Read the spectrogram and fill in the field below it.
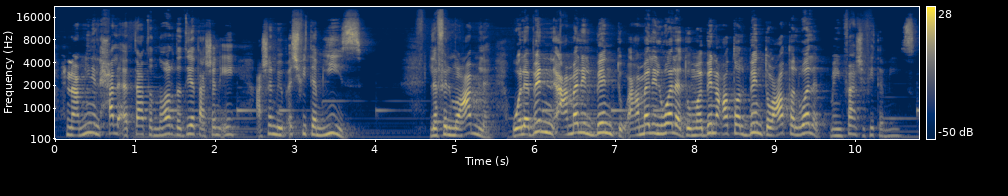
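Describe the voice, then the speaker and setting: A woman with an Egyptian accent giving a lively advice lecture to viewers, acting out quoted people as she talks. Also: mid-range voice. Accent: Egyptian Arabic. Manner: animated, acts out quoted voices. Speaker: family advice speaker.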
